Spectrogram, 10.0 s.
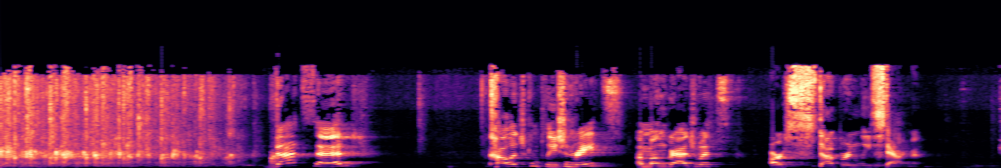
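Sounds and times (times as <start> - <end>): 
audience applause: 0.0 - 2.8
speech: 3.2 - 3.7, 5.0 - 9.3.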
